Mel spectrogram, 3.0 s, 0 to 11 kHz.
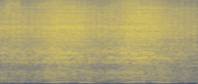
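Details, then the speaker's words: Renault 25 V6 Turbo idling at low revs after ECU repair: steady, even, smooth idle with no hunting and no longer the earlier high idle; ECU no longer burning. "this is a smooth idle and it's not a high idle like it was"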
